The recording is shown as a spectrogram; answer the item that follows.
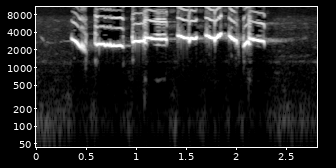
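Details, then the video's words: White-rumped shama fighting song used to provoke other shamas into anger; a series of about seven loud, clear whistled notes, each held briefly with slight rising or falling slides, spaced evenly over two seconds. "KACER GACOR NGEPLONG TARUNG KONSLET❗PALING AMPUH BUAT PANCINGAN KACER AGAR EMOSI!"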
